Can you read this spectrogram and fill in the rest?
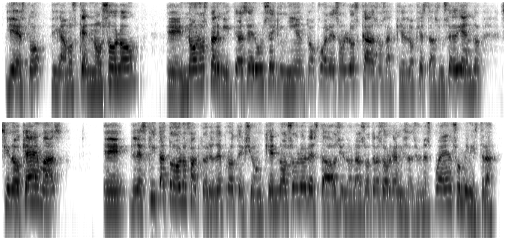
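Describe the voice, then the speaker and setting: A man's voice: high voice, steady tone, brisk. A man with a Colombian accent giving a formal, earnest presentation on a report, with frequent "eh" fillers and restarts. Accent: Colombian Spanish. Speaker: presenter of a child protection report.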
